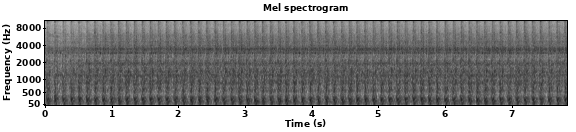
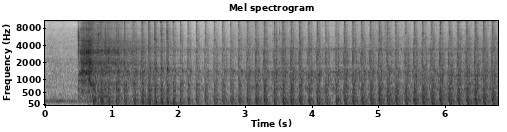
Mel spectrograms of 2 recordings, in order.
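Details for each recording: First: Engine idling cold on Kixx 20W50 oil, before Mesran Super is added, gives a loud, fast, even mechanical clatter of about three beats a second over the rumble; rough, noisy cold idle, owner suspects the oil can't keep it smooth when cold. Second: Engine at low rpm after Mesran Super oil is added to the Kixx 20W50 fill, catching into a quick, even put-put idle with no rattle; normal idle, smoother than before the Mesran Super was added.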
